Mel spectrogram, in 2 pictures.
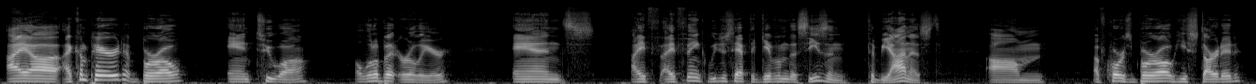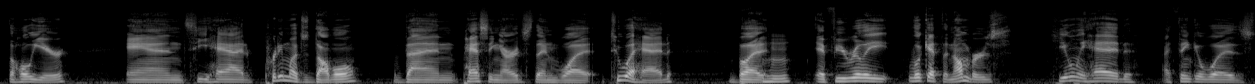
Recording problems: none

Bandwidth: 15 kHz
